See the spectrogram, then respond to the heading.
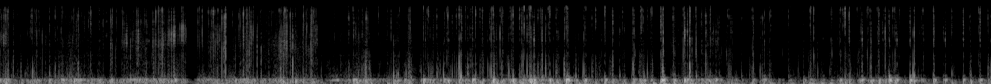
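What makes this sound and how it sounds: Long yellow nails scratch fast around the rhinestone-covered grille of a black condenser microphone. The result is a dense, continuous stream of deep, rumbling scratches that are heavy in the low end, with quick gritty ticks and brief pauses near two and three seconds.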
